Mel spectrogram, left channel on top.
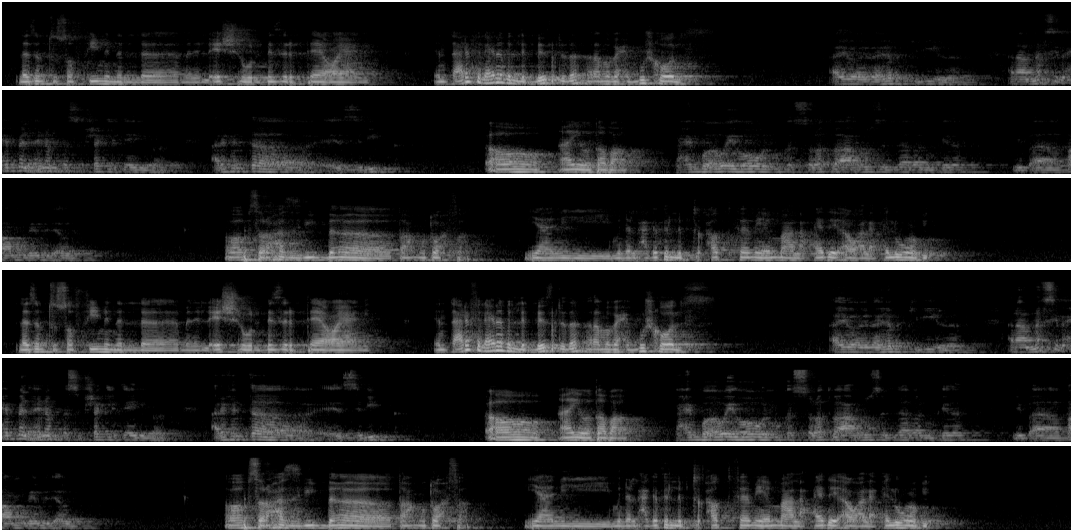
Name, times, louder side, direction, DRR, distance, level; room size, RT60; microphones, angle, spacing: voice 1, 0.2-3.7 4.3-7.1 15.5-17.0 23.6-26.1 26.6-30.6, right 1 dB, 40° right, 7 dB, 1.5 m, -28 dB
voice 2, 4.7-5.1 8.3-9.6 10.1-12.4 12.8-14.6 17.4-20.4 20.8-22.2, right 2 dB, 80° right, 6 dB, 3.5 m, -38 dB
24.5 x 18.0 x 8.7 m, 0.93 s
head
